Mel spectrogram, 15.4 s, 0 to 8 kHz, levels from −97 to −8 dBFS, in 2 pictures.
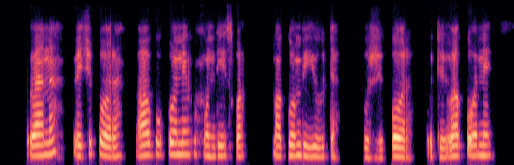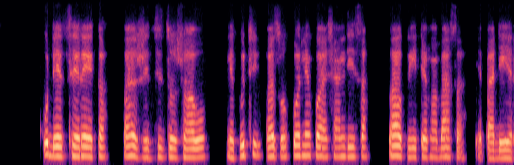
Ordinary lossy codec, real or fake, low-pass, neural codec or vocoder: Opus, 32 kbps; fake; 7.2 kHz; vocoder, 44.1 kHz, 128 mel bands, Pupu-Vocoder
